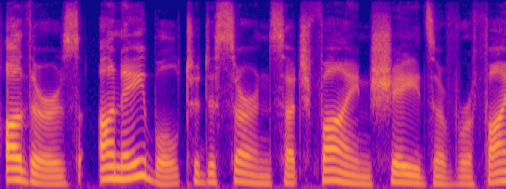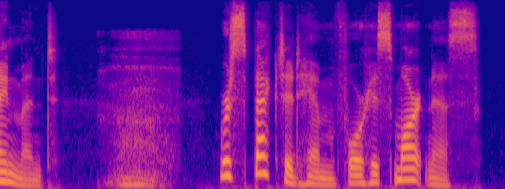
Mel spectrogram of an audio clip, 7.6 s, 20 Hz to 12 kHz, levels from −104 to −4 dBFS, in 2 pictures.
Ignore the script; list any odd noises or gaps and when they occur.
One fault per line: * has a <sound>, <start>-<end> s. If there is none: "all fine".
* has a sigh, 4.5-5.2 s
